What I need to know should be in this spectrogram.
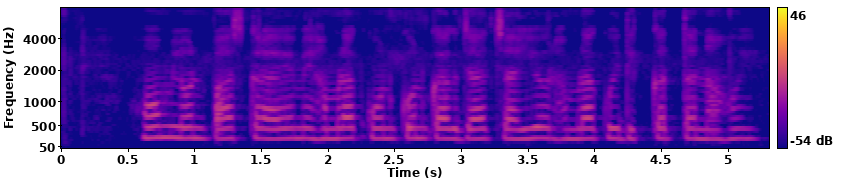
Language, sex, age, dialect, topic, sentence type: Magahi, female, 60-100, Western, banking, question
